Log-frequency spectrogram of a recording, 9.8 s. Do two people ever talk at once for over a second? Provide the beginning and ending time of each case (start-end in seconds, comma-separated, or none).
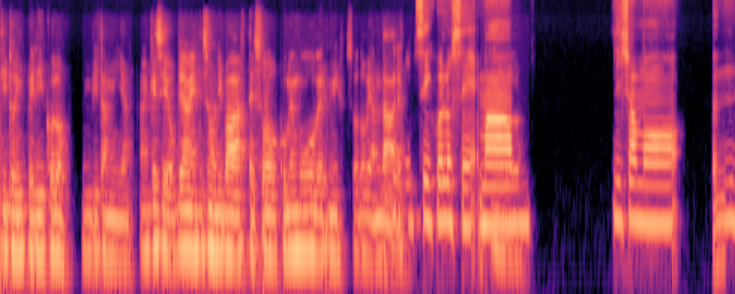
none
